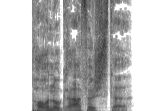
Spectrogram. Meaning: inflection of pornographisch: 1. strong/mixed nominative/accusative feminine singular superlative degree 2. strong nominative/accusative plural superlative degree
- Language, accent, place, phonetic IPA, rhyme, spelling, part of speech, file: German, Germany, Berlin, [ˌpɔʁnoˈɡʁaːfɪʃstə], -aːfɪʃstə, pornographischste, adjective, De-pornographischste.ogg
